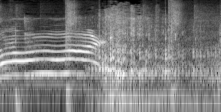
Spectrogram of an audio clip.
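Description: A lion roaring: one long roar, steady at first and then rough and noisy from about a second in.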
